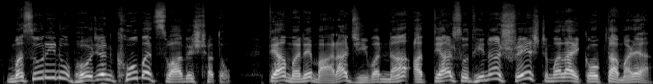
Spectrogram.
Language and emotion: Gujarati, happy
